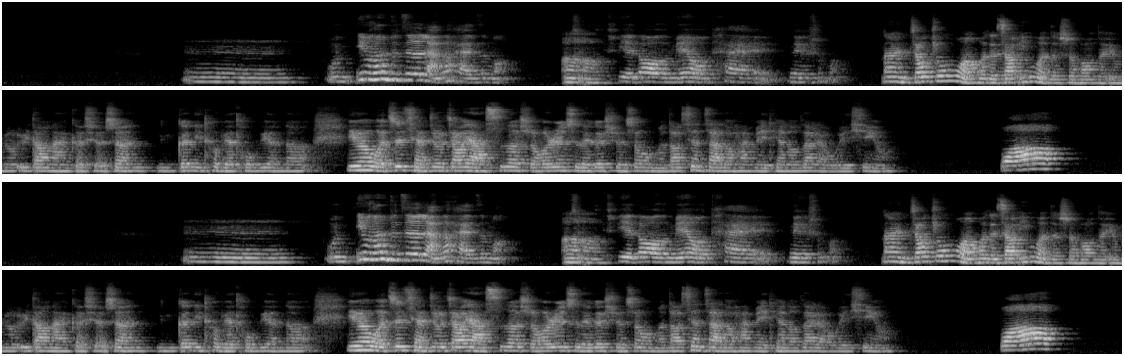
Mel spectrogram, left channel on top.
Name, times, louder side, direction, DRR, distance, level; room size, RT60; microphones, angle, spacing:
voice 1, 1.8-2.9 3.2-5.0 6.2-8.4 21.2-21.7, right 2 dB, 65° right, 0 dB, 0.6 m, -22 dB
voice 2, 5.6-6.0 8.8-20.1, right 1 dB, ahead, -2 dB, 0.4 m, -23 dB
2.7 x 2.6 x 2.3 m, 0.43 s
head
